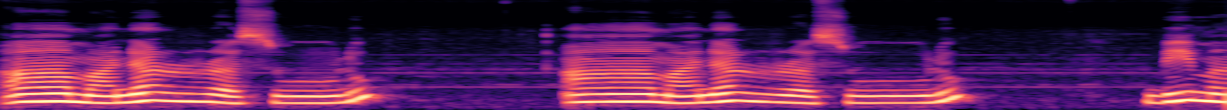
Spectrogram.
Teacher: हमज़ा के ऊपर खड़ी ज़बर है तो उसको एक हरकत लंबा अदा करेंगे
